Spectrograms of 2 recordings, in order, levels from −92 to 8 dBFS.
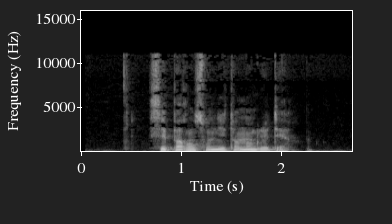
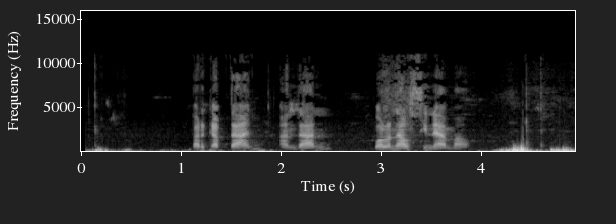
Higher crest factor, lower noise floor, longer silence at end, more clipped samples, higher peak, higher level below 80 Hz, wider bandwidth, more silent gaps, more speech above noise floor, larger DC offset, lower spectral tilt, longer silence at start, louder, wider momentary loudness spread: second, 18 dB vs 24 dB; about the same, -54 dBFS vs -55 dBFS; first, 0.4 s vs 0 s; neither; second, -8 dBFS vs 0 dBFS; second, -52 dBFS vs -30 dBFS; first, 11.5 kHz vs 9.6 kHz; neither; first, 31 dB vs 25 dB; neither; about the same, -6 dB/octave vs -6 dB/octave; first, 0.7 s vs 0.1 s; about the same, -24 LUFS vs -24 LUFS; second, 12 LU vs 22 LU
